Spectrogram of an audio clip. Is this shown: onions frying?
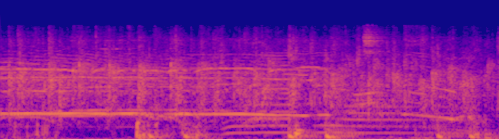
no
